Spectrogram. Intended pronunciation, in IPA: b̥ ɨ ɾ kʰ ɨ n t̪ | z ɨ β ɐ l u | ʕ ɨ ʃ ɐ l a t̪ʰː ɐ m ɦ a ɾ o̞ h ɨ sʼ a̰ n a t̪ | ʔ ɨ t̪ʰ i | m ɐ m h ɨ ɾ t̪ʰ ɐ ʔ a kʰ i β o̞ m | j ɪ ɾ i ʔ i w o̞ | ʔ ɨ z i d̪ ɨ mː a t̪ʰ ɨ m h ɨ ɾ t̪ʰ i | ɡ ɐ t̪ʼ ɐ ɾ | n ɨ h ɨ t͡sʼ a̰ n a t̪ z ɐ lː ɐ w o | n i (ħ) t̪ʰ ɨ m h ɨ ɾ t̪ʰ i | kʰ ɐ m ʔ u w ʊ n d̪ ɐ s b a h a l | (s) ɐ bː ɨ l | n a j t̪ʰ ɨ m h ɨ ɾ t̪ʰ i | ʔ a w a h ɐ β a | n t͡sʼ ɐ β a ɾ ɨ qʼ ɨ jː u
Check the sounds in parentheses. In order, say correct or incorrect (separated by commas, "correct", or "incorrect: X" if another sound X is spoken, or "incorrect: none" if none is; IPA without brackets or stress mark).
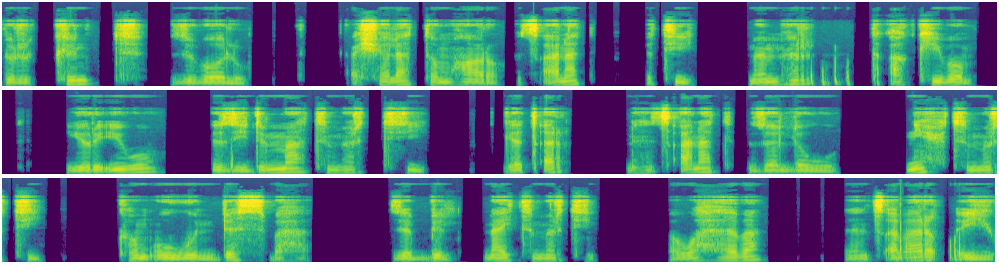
correct, incorrect: z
